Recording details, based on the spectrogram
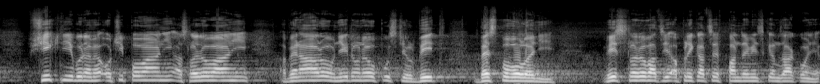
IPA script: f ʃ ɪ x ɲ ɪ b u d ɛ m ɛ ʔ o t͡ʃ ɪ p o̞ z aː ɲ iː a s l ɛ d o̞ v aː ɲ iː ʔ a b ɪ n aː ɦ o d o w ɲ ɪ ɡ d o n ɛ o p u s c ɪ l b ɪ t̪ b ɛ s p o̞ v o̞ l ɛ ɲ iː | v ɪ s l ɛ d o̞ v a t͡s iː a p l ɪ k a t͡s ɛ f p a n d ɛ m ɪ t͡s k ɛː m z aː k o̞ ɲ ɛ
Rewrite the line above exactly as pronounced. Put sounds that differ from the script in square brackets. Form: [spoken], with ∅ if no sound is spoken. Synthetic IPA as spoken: f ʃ ɪ x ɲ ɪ b u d ɛ m ɛ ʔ o t͡ʃ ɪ p o̞ [v] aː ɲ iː a s l ɛ d o̞ v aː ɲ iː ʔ a b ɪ n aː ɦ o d o w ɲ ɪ ɡ d o n ɛ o p u s c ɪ l b ɪ t̪ b ɛ s p o̞ v o̞ l ɛ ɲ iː | v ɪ s l ɛ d o̞ v a t͡s iː a p l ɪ k a t͡s ɛ f p a n d ɛ m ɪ t͡s k ɛː m z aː k o̞ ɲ ɛ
